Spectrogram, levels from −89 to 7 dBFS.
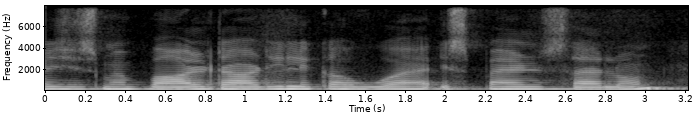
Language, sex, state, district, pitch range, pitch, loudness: Hindi, female, Uttarakhand, Tehri Garhwal, 190-205 Hz, 195 Hz, -22 LUFS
